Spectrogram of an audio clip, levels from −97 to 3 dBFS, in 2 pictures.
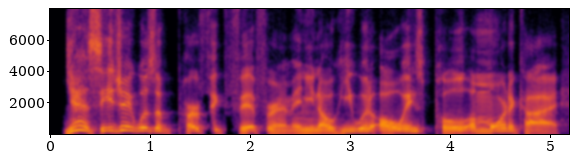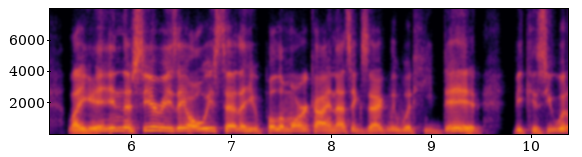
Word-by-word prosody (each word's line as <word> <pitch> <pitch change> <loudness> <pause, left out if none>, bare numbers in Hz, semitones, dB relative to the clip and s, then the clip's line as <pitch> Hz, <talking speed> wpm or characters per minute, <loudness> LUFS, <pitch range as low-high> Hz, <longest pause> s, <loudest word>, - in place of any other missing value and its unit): Yeah, 260 +7 +5
CJ 225 +6 +3
was 215 -2 +2
a 195 - +3
perfect 155 +1 -3
fit 145 +4 0
for 140 -5 -2
him, 115 0 -5
and, 130 +2 -1
you 145 +1 0
know, 145 -1 +2
he 155 +6 -4
would 185 0 +2
always 170 +6 +2
pull 155 -3 0
a 160 - +2
Mordecai. 170 +1 +1 0.3
Like 140 -1 +1
i - - 0
in 200 +6 +1
the 215 -2 +1
series, 225 -1 0
they 205 - +3
always 195 +3 +1
said 175 -1 +2
that 175 - +1
he 180 - -3
would 160 - -11
pull 170 0 -1
a 170 - +1
Mordecai, 170 -4 0
and 150 - -4
that's 165 +3 -2
exactly 150 -1 -3
what 155 0 -4
he 155 0 -15
did 170 +9 0 0.3
because 145 0 -6
he 165 - -6
would 185 +2 -1
165 Hz, 230 wpm, -23 LUFS, 150-190 Hz, 0.3 s, Yeah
